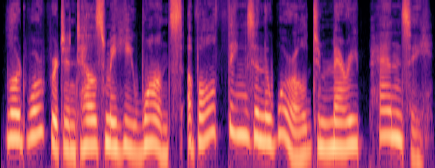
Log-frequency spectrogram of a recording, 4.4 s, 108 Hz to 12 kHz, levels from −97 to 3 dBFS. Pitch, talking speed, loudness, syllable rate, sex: 220 Hz, 205 wpm, -17 LUFS, 4.5 syllables/s, female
